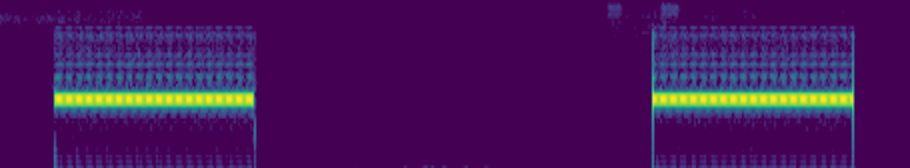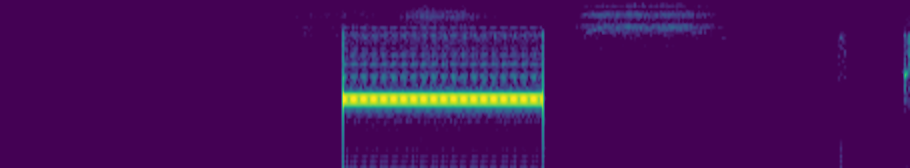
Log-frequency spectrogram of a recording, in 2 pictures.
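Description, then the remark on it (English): A telephone line tone sounds in three long, steady pulses of about two seconds each, separated by silent gaps, clear with no one talking, as a call is placed on a traditional phone. “I want to make sure I get the phone number right.”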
